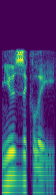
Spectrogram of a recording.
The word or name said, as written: musically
